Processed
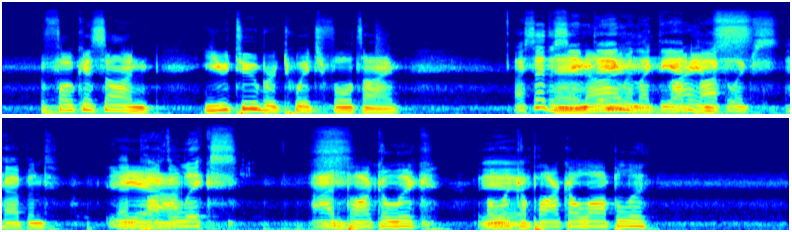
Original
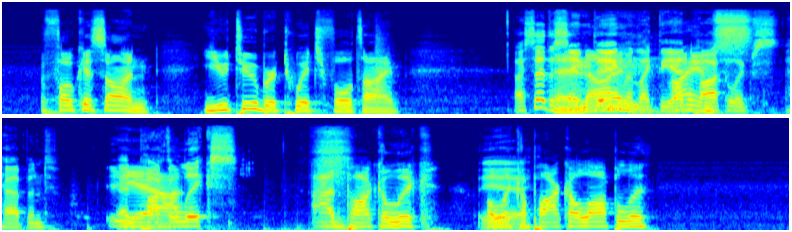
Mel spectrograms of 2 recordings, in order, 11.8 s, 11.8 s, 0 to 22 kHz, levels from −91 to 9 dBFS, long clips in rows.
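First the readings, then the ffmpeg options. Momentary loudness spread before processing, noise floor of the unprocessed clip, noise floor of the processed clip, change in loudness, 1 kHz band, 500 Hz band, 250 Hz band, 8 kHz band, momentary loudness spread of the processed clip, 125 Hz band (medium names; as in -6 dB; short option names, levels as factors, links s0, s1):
14 LU, -65 dBFS, -60 dBFS, +4.5 dB, -1.5 dB, -12.0 dB, +8.5 dB, -7.0 dB, 18 LU, +4.0 dB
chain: -af "firequalizer=gain_entry='entry(160,0);entry(250,13);entry(380,-15);entry(620,-19);entry(970,3);entry(1400,-30);entry(2000,14);entry(3300,-12);entry(7600,-9);entry(13000,-16)':delay=0.05:min_phase=1,volume=1.41"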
